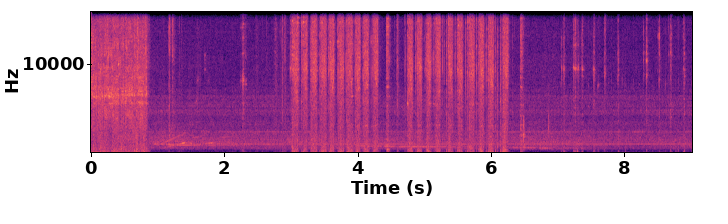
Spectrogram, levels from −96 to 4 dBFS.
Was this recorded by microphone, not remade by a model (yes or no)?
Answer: yes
